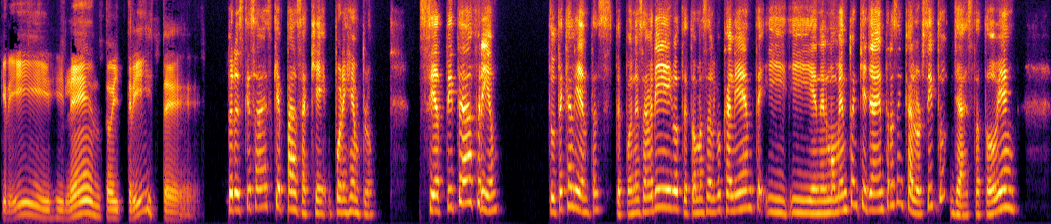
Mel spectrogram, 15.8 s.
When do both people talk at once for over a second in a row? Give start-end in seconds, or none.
none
